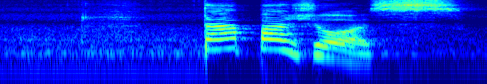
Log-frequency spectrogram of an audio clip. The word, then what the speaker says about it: Tapajós: E em Tapajós? Última sílaba é a mais forte.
